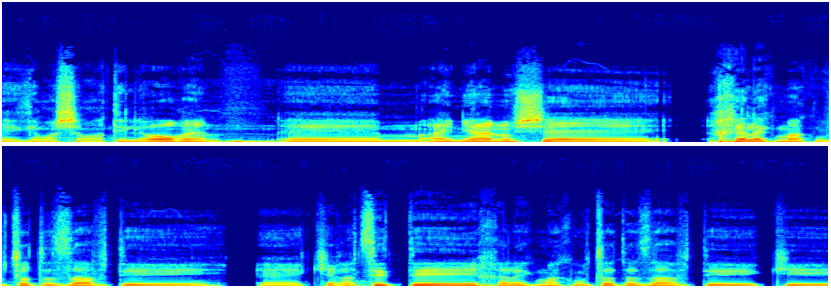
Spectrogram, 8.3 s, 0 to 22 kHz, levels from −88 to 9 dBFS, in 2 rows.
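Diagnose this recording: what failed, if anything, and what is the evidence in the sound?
Nothing failed here: no stage of the chain leaves any audible trace in this speech recording.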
